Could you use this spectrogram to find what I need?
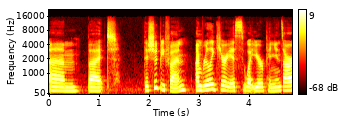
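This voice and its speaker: On a very clean recording with a silent background, a woman with an American accent uses a plain, everyday voice at a fairly slow pace with ordinary pitch variation. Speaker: podcast host. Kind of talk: casual chat.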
